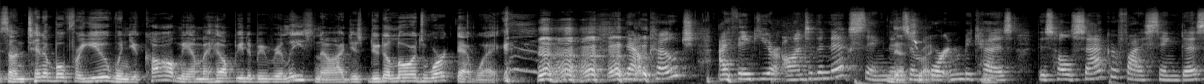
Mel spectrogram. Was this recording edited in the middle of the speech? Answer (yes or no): no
